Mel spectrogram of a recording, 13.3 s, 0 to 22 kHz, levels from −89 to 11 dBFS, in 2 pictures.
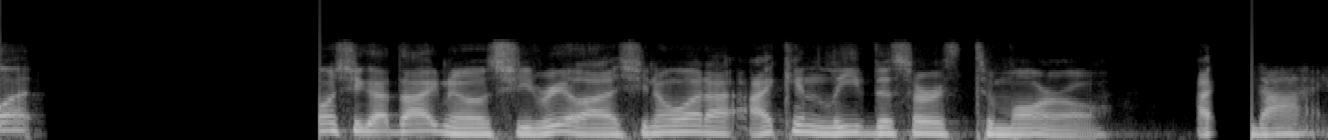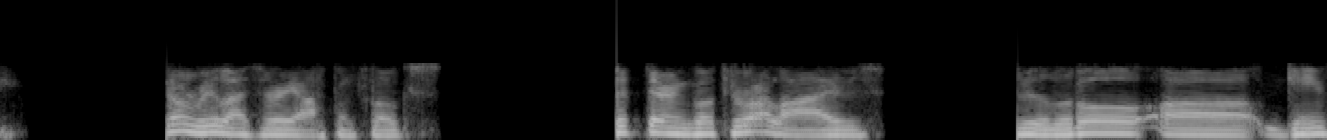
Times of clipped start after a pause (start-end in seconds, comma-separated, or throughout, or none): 1.40-1.60, 7.28-7.47, 9.51-9.72, 11.54-11.73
